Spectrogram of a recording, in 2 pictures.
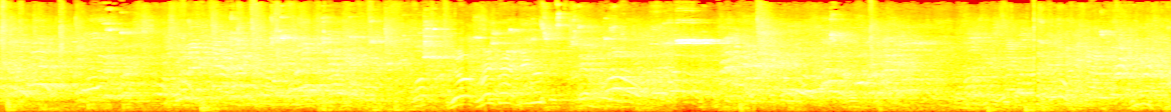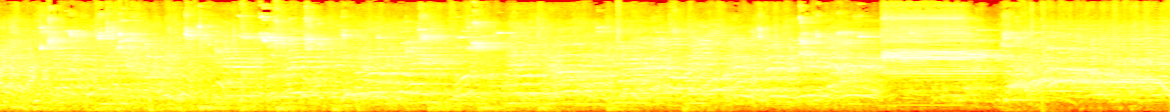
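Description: A basketball being dribbled and bounced on a hardwood gym floor amid indistinct shouts and chatter from players and spectators, all echoing in a large hall. Near the end a buzzer sounds for about a second and a half.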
